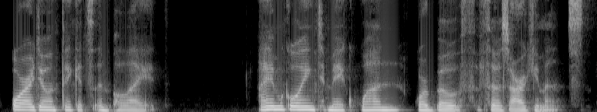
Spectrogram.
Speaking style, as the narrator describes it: I said

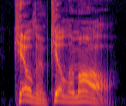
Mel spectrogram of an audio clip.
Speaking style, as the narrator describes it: An officer screamed orders

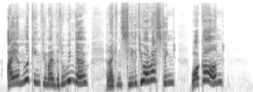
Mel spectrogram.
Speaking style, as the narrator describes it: someone immediately called out

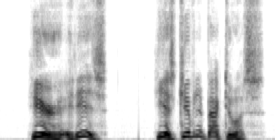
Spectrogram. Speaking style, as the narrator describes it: Her voice trembled as she said

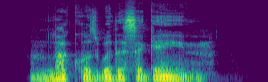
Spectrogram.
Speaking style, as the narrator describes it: he muttered

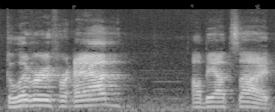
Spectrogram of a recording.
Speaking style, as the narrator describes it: I hesitated on the threshold, before just shouting

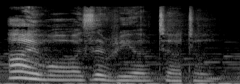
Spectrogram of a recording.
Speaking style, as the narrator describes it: said the Mock Turtle at last, with a deep sigh

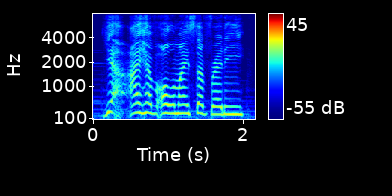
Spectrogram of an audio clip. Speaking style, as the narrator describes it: shouted Lucy

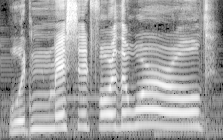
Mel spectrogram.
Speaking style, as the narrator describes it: Kai Kai yelled as he flew up into the sky

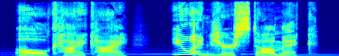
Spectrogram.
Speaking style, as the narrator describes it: Boo Boo giggled

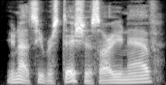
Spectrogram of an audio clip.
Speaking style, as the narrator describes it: said in a joking tone

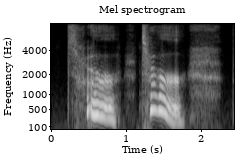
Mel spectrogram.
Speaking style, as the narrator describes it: the captain laughed exhaustedly

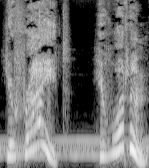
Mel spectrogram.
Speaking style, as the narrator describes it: Chrysanthemum began, and then gasped

